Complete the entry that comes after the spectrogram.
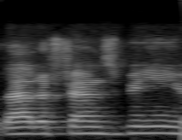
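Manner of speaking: ordinary talk, nothing marked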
